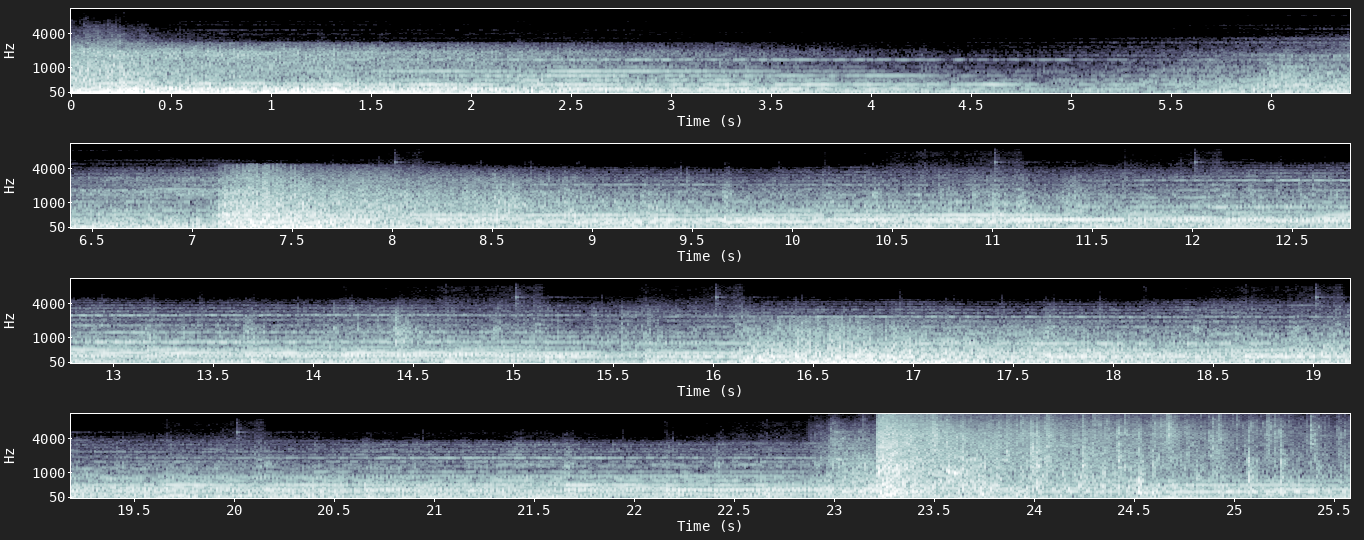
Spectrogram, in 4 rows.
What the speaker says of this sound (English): The test carried out at 56 kilometers an hour, the two of them crashing together.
